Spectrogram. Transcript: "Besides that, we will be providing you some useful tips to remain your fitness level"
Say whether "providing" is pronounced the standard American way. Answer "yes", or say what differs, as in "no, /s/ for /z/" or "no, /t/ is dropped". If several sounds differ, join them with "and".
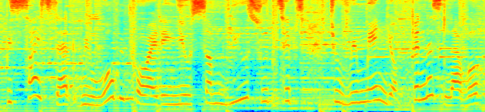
yes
